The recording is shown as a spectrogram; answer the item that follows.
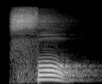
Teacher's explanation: Jadi bunyi O itu karena pangkal lidah naik. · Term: huruf shad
